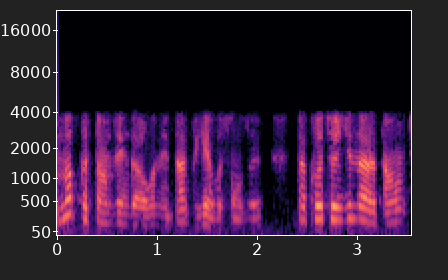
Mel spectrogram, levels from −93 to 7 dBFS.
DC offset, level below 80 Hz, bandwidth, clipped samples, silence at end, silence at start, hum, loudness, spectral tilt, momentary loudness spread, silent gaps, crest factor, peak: under 0.1%; -68 dBFS; 4.2 kHz; under 0.1%; 0.1 s; 0 s; none; -24 LUFS; -2 dB/octave; 17 LU; none; 20 dB; -6 dBFS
